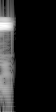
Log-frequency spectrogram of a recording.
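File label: Police District Tactical, p25; wake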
